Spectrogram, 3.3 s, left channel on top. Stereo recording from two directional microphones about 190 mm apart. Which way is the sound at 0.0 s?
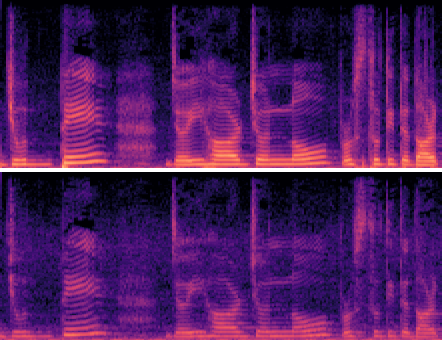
50° left (ahead or behind).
